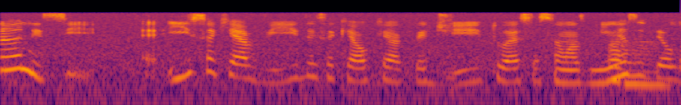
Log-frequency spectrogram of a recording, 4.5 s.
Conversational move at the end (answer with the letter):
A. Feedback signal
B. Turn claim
A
